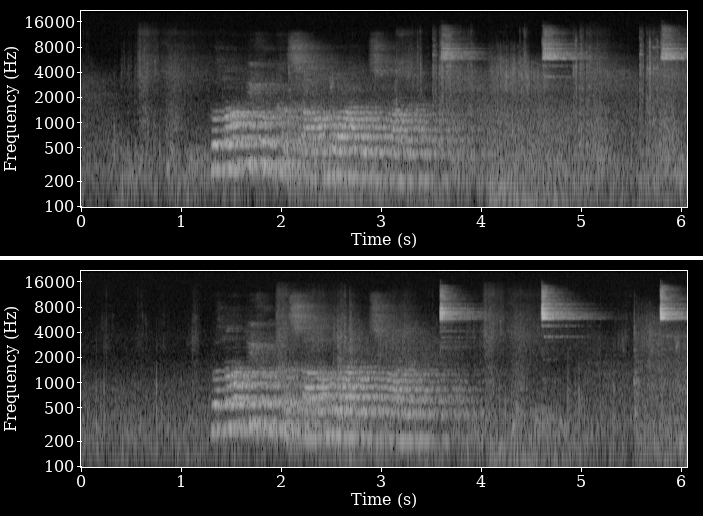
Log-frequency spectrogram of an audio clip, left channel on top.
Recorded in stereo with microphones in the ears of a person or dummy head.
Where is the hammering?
55° right (ahead or behind), 1.3 m.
